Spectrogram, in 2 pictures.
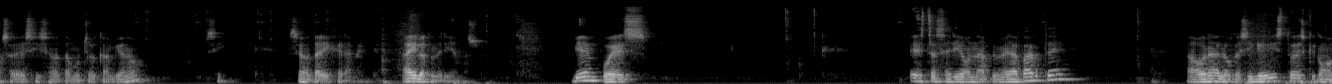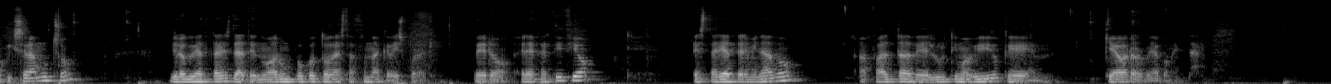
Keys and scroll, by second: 4.6 super+-, 13.1 super++, 13.9 super+space, 18.1 super+-.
